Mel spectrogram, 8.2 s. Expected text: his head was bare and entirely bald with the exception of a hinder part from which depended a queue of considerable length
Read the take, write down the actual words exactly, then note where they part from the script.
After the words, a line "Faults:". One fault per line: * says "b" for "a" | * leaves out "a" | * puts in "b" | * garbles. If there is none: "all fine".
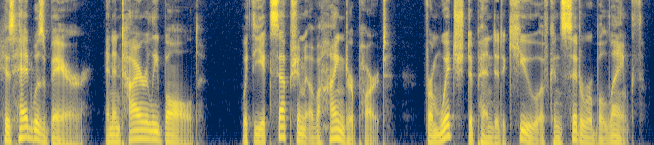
his head was bare and entirely bald with the exception of a hinder part from which depended a queue of considerable length
Faults:
all fine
